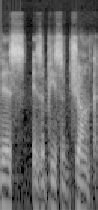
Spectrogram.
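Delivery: very slow, drawn-out, stoic stock gunslinger voice. Showing the other speaker the voice from the show: Mandalorian voice. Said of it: "I could do that voice".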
